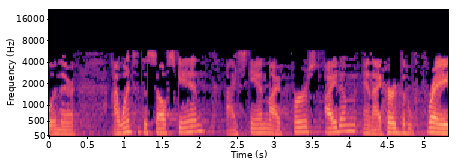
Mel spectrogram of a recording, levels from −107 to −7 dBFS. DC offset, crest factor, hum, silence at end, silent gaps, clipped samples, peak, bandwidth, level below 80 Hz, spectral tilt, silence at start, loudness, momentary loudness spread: under 0.1%; 20 dB; none; 0 s; none; under 0.1%; -12 dBFS; 5.8 kHz; -64 dBFS; -4 dB/octave; 0 s; -32 LUFS; 11 LU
